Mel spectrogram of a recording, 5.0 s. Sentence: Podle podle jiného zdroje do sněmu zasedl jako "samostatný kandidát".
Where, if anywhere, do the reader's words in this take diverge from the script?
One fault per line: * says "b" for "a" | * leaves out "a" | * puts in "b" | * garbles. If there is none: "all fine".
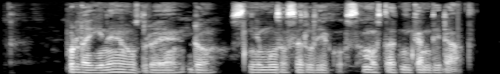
* leaves out "podle"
